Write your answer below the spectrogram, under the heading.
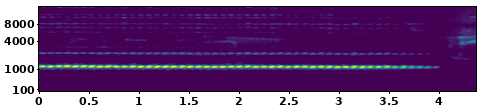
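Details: Asian barred owlet, a small owl that often calls by day, at Kaeng Krachan National Park, Thailand, giving a long, even, fast-pulsed whistled trill on one mid pitch for about four seconds, stopping abruptly.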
